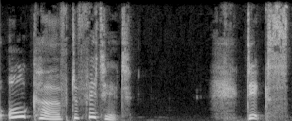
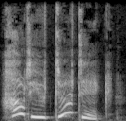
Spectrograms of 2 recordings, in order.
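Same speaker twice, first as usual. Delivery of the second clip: dainty elf greeting; 9 semitones higher than usual. A narrator's reading. Elf Silky greeting politely.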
